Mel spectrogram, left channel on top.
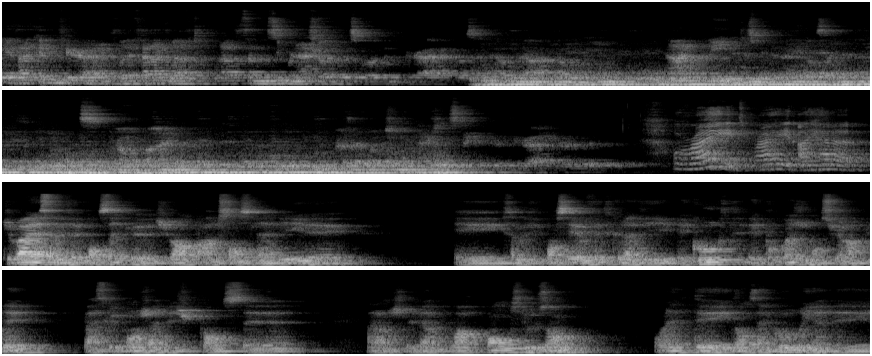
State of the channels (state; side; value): different; both; correlation 0.00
